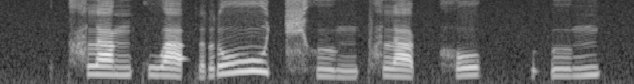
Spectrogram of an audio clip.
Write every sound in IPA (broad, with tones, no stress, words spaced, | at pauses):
kʰla˧ŋkwa˨˩ʔroː˥˩ t͡ɕʰɯ˩˦ŋpʰla˨˩k̚ ho˥˩k̚ | ʔɯ˦˥ŋ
